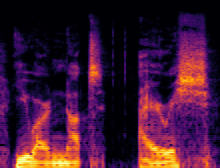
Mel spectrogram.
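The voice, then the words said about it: Thick Northern Irish accent. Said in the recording (Dutch): “die zei met dit accent ... Met een heel dik Noord-Iers accent”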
